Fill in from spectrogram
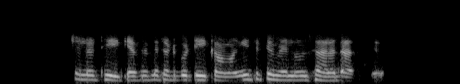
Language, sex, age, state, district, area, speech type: Punjabi, female, 30-45, Punjab, Mohali, rural, conversation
